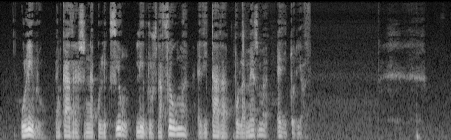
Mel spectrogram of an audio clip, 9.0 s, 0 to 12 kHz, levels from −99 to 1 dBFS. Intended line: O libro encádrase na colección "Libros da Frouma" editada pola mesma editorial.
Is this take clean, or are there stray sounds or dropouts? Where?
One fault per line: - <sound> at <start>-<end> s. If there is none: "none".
none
